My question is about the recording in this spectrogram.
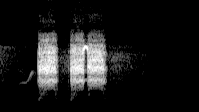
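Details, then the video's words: Black francolin, known locally as kala teetar: two loud, harsh, grating bursts in quick succession, rasping and broad, with a quiet background. "Black Francolin kala Teetar"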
